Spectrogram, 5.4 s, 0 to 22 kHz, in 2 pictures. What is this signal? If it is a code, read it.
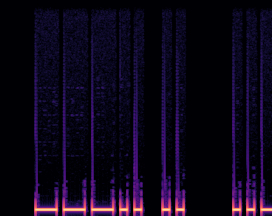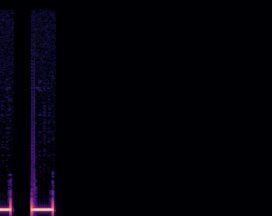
Morse code, heard as a keyed tone, about 17 wpm, 700 Hz. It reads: 8I UT
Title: Winter Field Day Exchanges Encore 17wpm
